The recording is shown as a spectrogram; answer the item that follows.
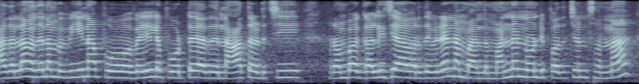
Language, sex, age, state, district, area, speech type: Tamil, female, 30-45, Tamil Nadu, Tiruvannamalai, urban, spontaneous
